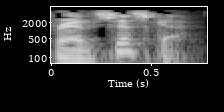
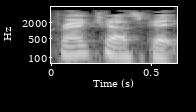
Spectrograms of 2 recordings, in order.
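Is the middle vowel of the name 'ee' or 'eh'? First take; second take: ee; eh. First: The middle vowel sounds like 'ee'. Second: The middle vowel sounds like 'eh'. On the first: The speaker calls it right. "it's Francisca" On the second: The speaker calls it wrong. "it's not Francesca"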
